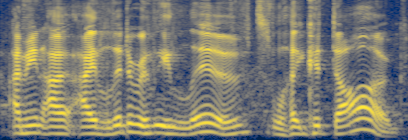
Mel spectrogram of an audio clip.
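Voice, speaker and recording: A man playing an anxious, self-deprecating dinner guest in an audio drama, talking in a halting, stammering, rambling way. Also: fairly high pitch, darkish tone, slight background noise, close to an everyday voice. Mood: self-pitying, wry. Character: anxious, self-deprecating New Yorker who loves comfort. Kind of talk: naturalistic audio drama dialogue.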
